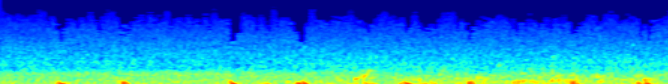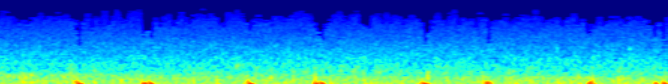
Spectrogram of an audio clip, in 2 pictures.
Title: Inside Womb Sounds For Newborn To Stop Crying and Sleep Peacefully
